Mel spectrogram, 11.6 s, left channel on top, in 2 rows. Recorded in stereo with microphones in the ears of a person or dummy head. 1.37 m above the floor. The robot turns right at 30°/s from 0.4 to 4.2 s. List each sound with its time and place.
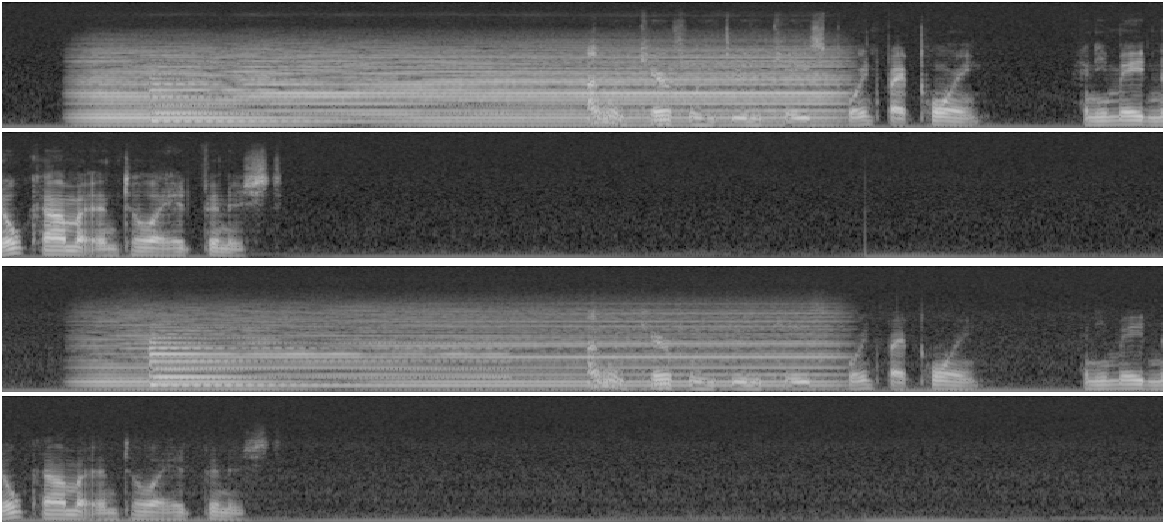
0.7 s a piano: 165° right; by 2.6 s 110° right
2.9 s a man speaking: 30° left; by 7.2 s 70° left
